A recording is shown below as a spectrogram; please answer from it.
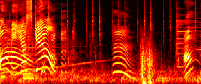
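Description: Cartoon character voices making short wordless exclamations over light children's background music, with a soft thunk about three seconds in.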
